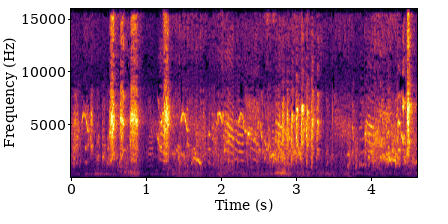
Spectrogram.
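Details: Budgerigars chatter on 18 July 2023 with bright squeaky chirps and wavering warbles, a few sharp louder notes cutting through the steady flock noise.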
